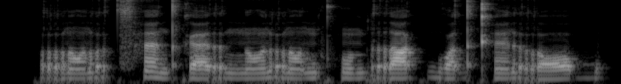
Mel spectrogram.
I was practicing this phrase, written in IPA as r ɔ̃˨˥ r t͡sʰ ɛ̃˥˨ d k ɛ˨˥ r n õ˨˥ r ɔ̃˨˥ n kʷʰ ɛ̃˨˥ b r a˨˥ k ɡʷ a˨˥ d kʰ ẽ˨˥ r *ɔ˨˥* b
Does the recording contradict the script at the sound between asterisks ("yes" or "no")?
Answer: no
